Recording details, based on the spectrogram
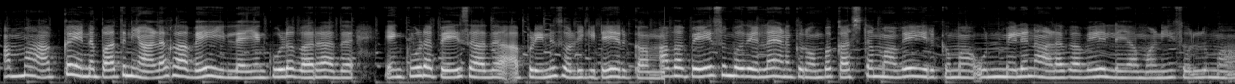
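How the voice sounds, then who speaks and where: A woman doing a very high, pleading little girl. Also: fairly even intonation, normal speed, soft background music. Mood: tearful. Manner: pleading, tearful. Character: young girl, pleading gentle little sister. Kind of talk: cartoon story voice acting.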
